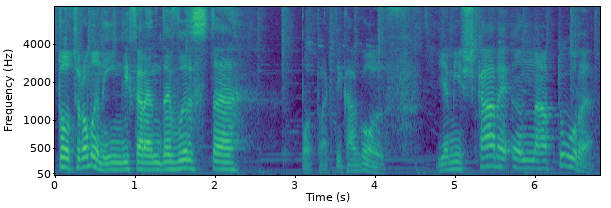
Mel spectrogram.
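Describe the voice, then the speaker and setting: A man doing a mocking satirical comedy monologue, jumping into high mock voices. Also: expressive, mellow, soft background music.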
